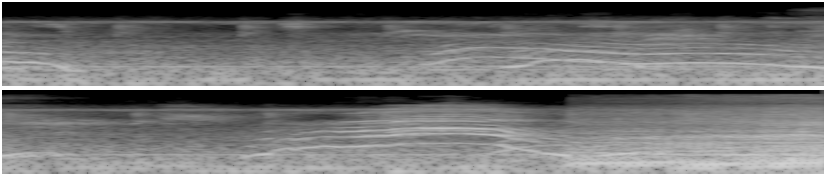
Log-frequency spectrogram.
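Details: Cats fighting over territory, quieter here: low wavering moans give way to one louder arching wail. A rushing noise fills the final seconds.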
